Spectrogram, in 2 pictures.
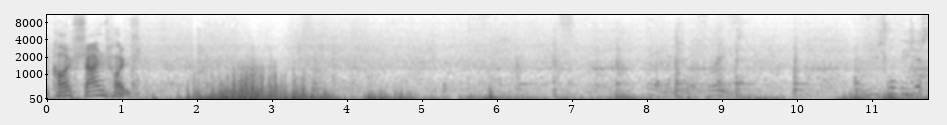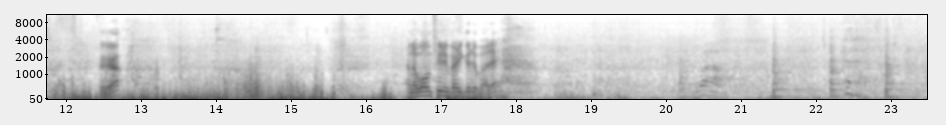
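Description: Wind blows hard and gusts outdoors.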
